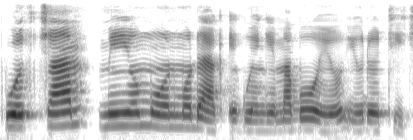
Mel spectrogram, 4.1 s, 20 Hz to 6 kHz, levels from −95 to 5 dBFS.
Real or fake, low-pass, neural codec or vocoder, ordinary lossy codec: real; 5.4 kHz; none; none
